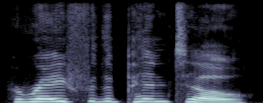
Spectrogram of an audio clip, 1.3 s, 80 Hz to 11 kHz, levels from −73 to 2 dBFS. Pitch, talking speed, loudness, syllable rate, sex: 250 Hz, 185 wpm, -16 LUFS, 4.8 syllables/s, female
